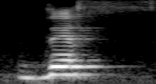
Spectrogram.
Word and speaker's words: this: This. مس انت طلعتي لسانك لما جيتي نطقتي التي اتش. برافو عليكم. ده اللي انا عايزاكم تاخدوا بالكم منه. علشان انطق التي اتش بطريقه صحيحه لازم اطلع لساني.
